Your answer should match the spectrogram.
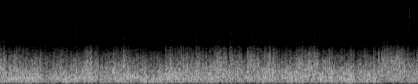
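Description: Steady wind buffeting the camera's built-in microphone, a dull rumbling rush with no distinct events.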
